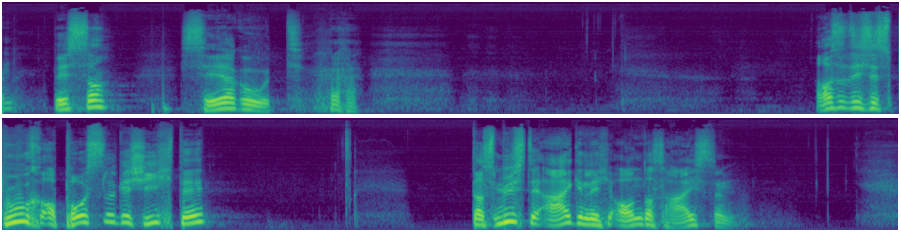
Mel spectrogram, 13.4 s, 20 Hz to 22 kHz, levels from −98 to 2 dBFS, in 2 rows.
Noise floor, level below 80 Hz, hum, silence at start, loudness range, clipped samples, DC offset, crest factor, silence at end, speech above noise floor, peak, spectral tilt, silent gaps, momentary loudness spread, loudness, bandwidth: -72 dBFS; -68 dBFS; none; 0 s; 11 LU; under 0.1%; under 0.1%; 16 dB; 1.25 s; 52 dB; -6 dBFS; -5 dB/octave; none; 16 LU; -21 LUFS; 18 kHz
